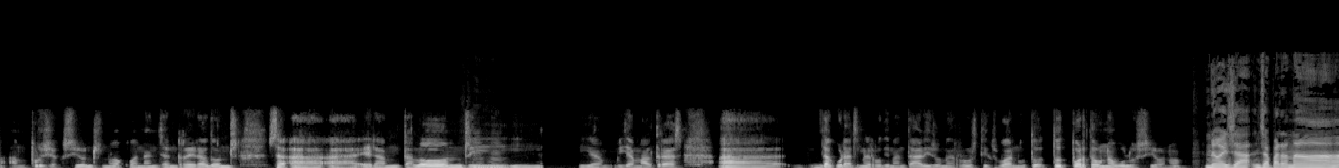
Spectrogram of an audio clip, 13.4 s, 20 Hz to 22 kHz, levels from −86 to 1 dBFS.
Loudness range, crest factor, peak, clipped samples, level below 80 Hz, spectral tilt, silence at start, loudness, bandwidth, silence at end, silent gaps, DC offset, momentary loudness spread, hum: 5 LU; 18 dB; -8 dBFS; under 0.1%; -72 dBFS; -6 dB/octave; 0 s; -26 LUFS; 15 kHz; 0 s; none; under 0.1%; 13 LU; none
